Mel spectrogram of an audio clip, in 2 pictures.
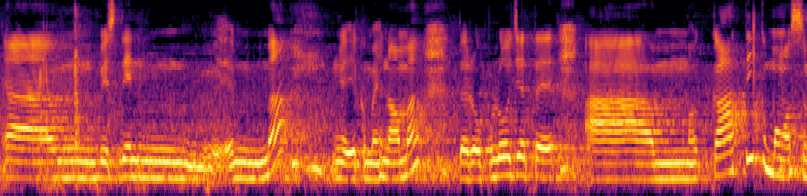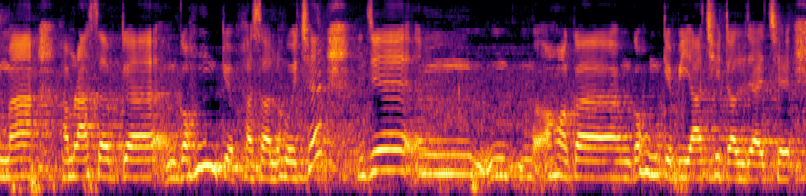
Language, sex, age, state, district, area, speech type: Maithili, male, 45-60, Bihar, Supaul, rural, spontaneous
